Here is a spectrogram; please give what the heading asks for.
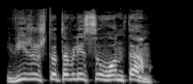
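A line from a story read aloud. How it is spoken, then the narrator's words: Sudden shout from above. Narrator (Russian): вдруг крикнула Мила с крыши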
